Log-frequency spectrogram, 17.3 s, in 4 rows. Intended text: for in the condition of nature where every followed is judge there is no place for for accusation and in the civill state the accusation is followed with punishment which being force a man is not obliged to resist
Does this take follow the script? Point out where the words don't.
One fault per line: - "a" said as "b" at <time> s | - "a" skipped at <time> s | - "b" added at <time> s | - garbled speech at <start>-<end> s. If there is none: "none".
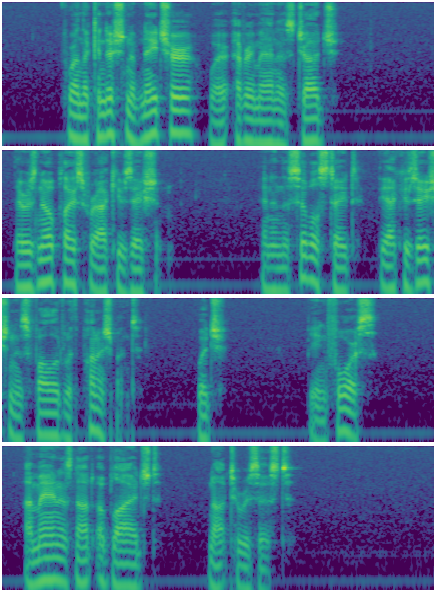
- "followed" said as "man" at 2.5 s
- "for" skipped at 5.3 s
- "not" added at 15.0 s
